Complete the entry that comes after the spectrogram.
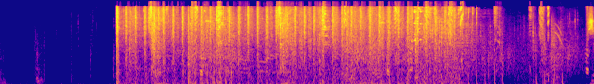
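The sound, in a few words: gunfire in a video game shooter round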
